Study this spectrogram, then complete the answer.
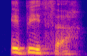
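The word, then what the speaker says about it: Ibiza: But I think I want to tell you the story of Ibita or as it's spelled Iita because that stands out as remarkable to me.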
